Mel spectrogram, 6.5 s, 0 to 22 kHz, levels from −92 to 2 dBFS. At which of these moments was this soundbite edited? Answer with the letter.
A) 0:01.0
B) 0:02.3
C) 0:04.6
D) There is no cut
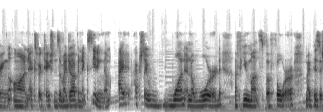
B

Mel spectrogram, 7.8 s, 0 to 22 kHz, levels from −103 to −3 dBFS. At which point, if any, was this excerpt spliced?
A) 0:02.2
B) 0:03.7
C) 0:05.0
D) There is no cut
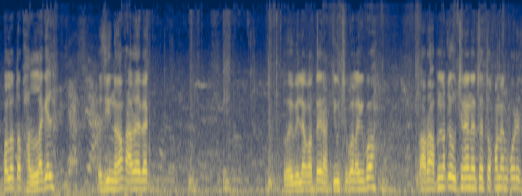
A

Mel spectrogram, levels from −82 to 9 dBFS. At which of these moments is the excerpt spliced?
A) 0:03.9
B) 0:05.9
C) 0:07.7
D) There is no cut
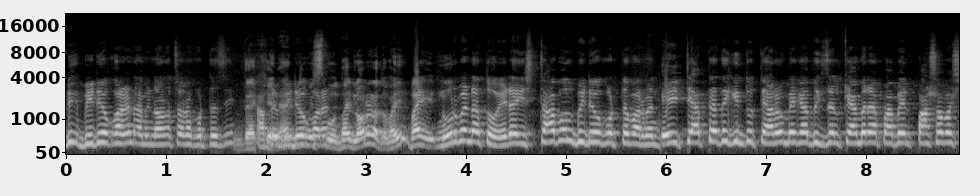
B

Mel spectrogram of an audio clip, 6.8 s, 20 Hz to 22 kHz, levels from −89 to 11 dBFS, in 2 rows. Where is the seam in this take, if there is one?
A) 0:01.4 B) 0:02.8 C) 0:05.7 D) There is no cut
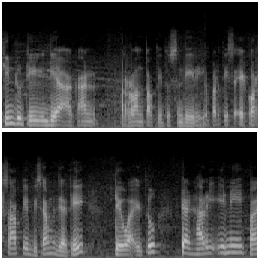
B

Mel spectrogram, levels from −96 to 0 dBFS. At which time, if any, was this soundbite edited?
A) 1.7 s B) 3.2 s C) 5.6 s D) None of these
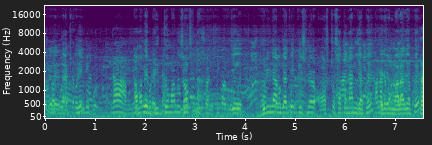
D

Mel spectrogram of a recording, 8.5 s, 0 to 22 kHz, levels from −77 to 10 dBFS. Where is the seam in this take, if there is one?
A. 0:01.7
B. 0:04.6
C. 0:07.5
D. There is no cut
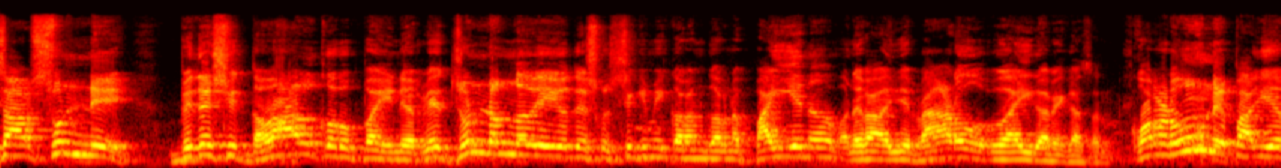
C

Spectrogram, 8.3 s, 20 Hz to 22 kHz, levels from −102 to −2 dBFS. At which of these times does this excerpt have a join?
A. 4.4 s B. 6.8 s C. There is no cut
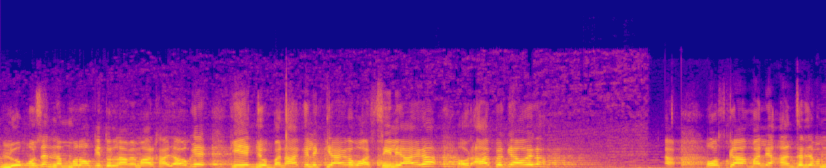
B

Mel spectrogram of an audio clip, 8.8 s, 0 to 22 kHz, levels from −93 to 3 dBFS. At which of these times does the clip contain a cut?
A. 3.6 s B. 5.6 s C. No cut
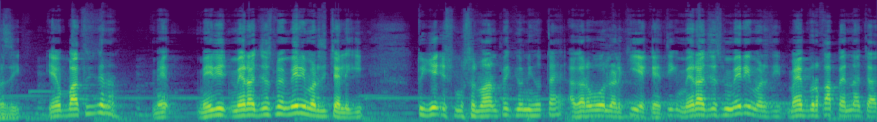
C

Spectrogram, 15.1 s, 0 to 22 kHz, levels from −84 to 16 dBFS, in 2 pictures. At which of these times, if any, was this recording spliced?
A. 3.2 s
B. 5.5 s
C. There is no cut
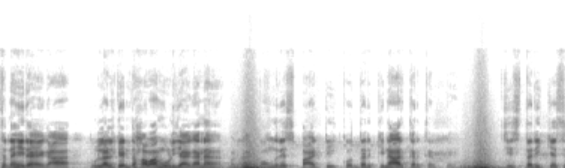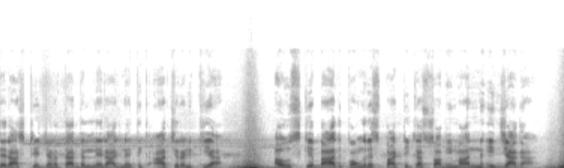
A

